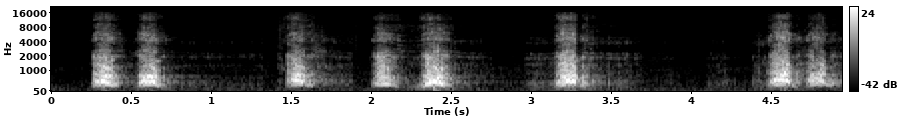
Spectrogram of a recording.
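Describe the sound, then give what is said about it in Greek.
A dog barks aggressively in sharp bursts, often in quick pairs, with short pauses between volleys and a faint growl underneath, as a stray dog roaming the area attacks and bites a man at night. No one speaks. “Ο σκύλο με το κομμένο αυτή που περιφερόταν εκεί τριγύρω, όρμησε εναντίον του και τον άρχισε στι δαγκωματιέ, αναγκάζοντά τον να μ' αφήσει.”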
